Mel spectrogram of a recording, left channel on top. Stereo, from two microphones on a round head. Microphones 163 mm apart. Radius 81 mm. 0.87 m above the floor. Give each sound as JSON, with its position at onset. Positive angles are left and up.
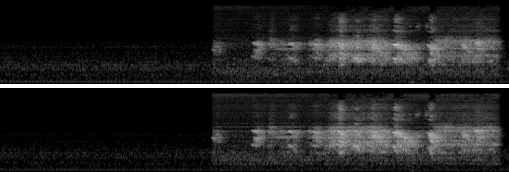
{"t": 2.1, "sound": "a bird", "side_deg": -75, "distance_m": 2.0}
